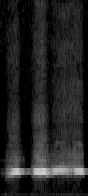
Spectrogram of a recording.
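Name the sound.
person whistling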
